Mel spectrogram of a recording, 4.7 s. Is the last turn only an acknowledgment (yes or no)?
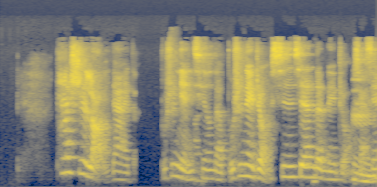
no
